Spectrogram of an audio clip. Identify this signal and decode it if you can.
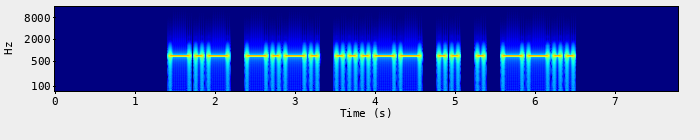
Morse code, heard as a keyed tone, about 15 wpm, 700 Hz. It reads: KC3IEZ
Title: USA Call Signs Repeated 3x 15wpm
